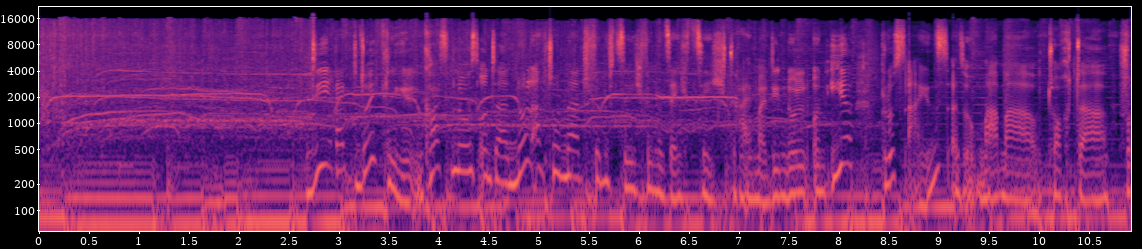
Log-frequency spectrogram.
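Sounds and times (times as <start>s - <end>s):
girls screaming: 0.0s - 8.4s
speech: 2.8s - 10.9s.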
